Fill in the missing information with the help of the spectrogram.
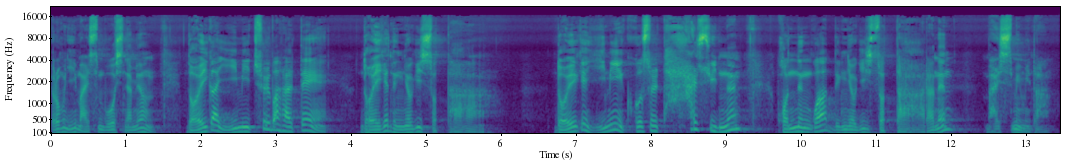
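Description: A man preaching a sermon in a church hall, telling stories with animated delivery and asking the congregation direct questions. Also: on the low side, a little slow. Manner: animated storytelling, acts out quoted voices. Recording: long hall reverb.

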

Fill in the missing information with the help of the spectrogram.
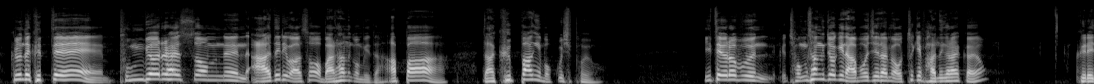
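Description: A man in his thirties preaches a sermon in a lively voice that rises and falls widely, pitched a little higher than most men. He asks his listeners question after question and laughs lightly now and then. The sound is dry and close. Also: no room sound. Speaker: pastor.

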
